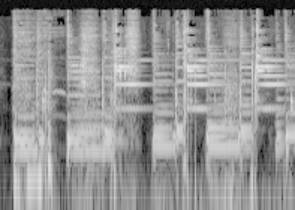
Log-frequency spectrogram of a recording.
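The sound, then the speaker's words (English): A frog-shaped percussion instrument, a frog bell, is played in a repeating rhythmic pattern, each short phrase of bright, ringing, clinking hits starting up again after a brief pause, with no voices. “It looks like a frog and it sounds like a frog.”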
